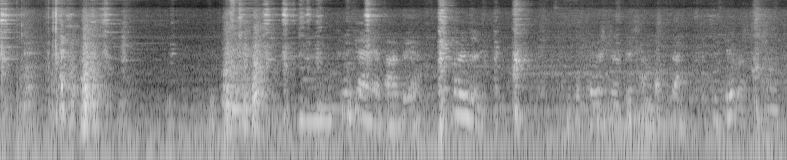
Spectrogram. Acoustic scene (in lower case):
restaurant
